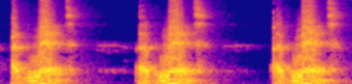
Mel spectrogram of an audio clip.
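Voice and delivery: ادمت with the weight on the last syllable MET; stress on second syllable. Shown as a demonstration. Teacher to students: admit, second syllable stressed. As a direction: lean on met of ادمت, rising. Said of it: "هجای دومه یا هجای آخر فشار آوردم".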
